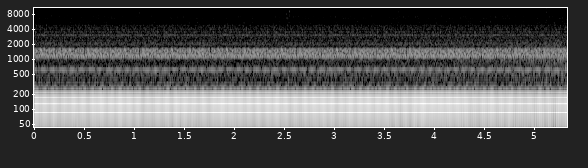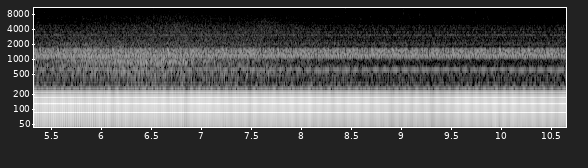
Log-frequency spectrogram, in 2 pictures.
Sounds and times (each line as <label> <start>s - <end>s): Traffic passing by 3.6s - 9.4s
